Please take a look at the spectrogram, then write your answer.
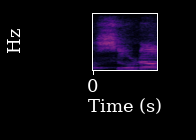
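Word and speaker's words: pseudo: class है ये सूडो class कहलाती है सूडो सूडो mean P एस ई यू डी ओ सूडो इस स्पेलिंग है और इसके मतलब होता है फेक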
